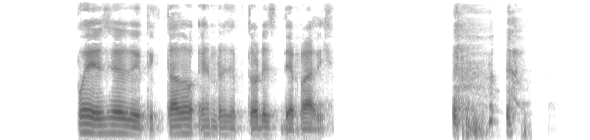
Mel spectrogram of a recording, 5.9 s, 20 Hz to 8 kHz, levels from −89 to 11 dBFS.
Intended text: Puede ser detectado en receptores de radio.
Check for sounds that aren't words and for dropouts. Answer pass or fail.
fail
